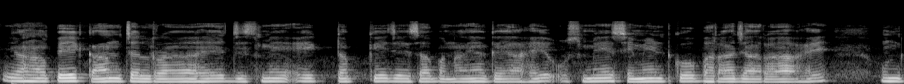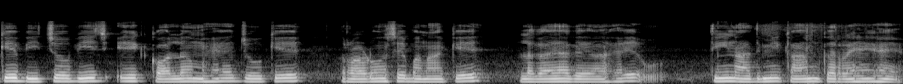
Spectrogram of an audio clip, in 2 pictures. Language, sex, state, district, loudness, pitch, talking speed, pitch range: Hindi, male, Himachal Pradesh, Shimla, -15 LUFS, 140 Hz, 140 wpm, 130-145 Hz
